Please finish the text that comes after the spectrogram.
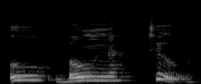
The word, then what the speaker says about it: Ubuntu: You pronounce it uu-Boon-too.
